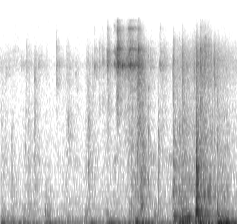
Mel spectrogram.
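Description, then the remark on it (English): A dog barks a few times in short, muffled bursts, growing a little louder toward the end, with some faint scrabbling noise in between and no one talking. “stop barking. Stop it.”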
